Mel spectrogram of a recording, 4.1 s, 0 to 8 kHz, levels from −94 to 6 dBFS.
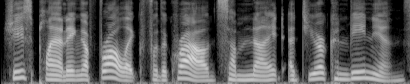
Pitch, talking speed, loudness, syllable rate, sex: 175 Hz, 175 wpm, -18 LUFS, 4.3 syllables/s, female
